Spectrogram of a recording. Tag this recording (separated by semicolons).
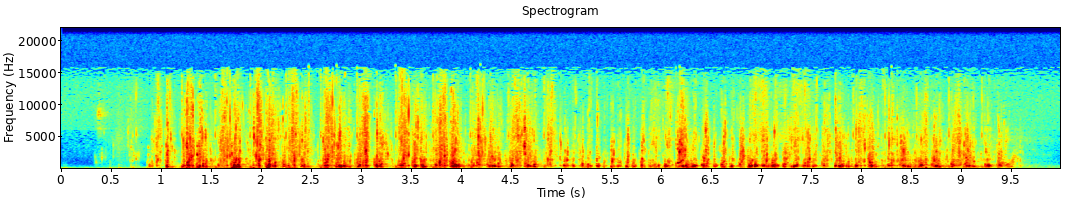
buccal; clean; dentist; gargling; tooth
